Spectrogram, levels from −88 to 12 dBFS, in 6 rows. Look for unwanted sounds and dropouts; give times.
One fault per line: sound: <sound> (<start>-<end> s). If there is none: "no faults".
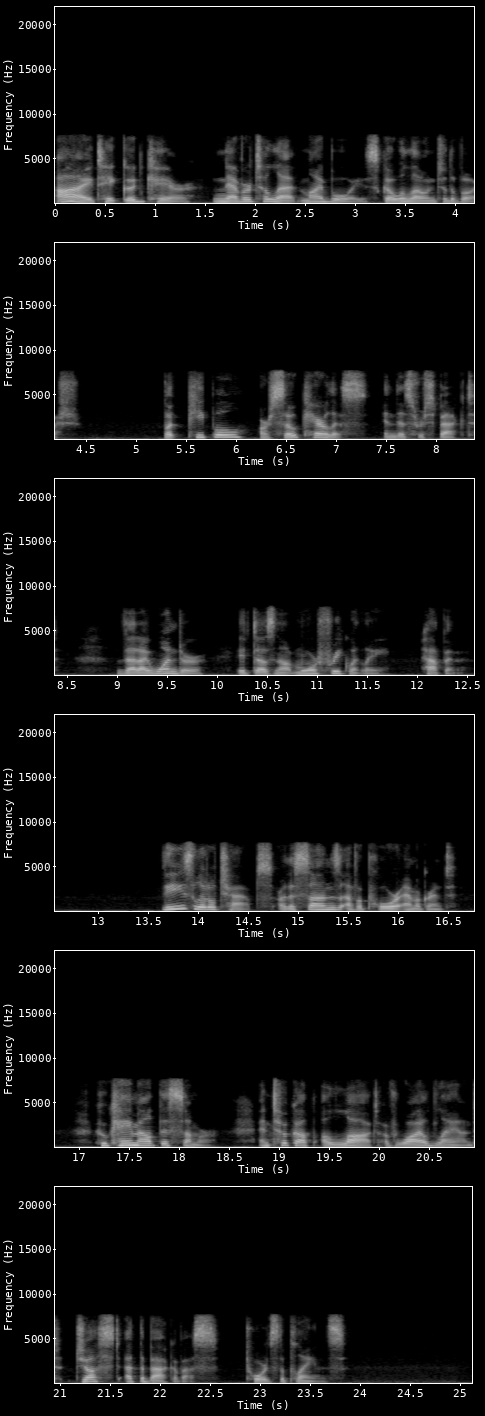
no faults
